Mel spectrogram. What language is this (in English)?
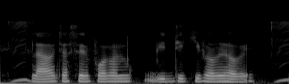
Bangla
